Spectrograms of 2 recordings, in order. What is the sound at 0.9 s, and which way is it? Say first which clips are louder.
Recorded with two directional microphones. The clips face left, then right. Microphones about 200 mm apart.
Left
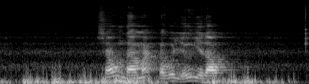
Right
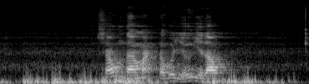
Speech: left 1 dB; 15° left (ahead or behind).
